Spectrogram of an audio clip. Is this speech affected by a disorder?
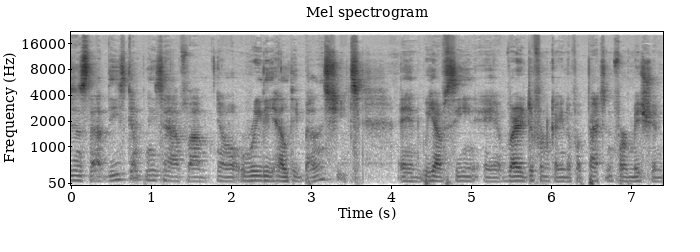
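No.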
